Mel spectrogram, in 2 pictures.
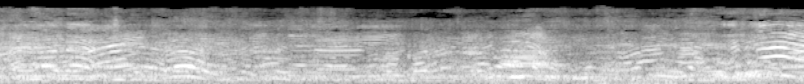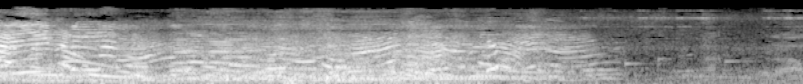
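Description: A crowd of young children chatter and shout loudly close by.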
